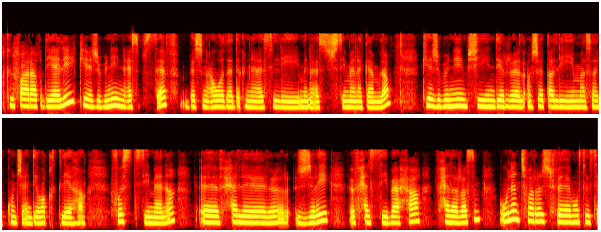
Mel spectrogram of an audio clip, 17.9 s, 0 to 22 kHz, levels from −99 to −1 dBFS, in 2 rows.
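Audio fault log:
5.30, 13.61 and 17.22 s, concealed Bluetooth headset packet loss: speech packets between headset and phone went missing, and the receiver filled each gap by repeating the best-matching recent stretch of waveform. The gaps last about 15 ms, 7.5 ms and 15 ms. The single loss at 13.61 s is nearly hidden; the two-frame runs at 5.30 and 17.22 s sound like a brief buzzy tone held at full level, with a small warble where real audio returns.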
